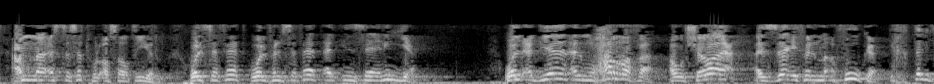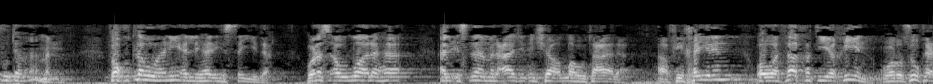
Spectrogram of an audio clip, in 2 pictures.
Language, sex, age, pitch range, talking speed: Arabic, male, 40-59, 180-230 Hz, 105 wpm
